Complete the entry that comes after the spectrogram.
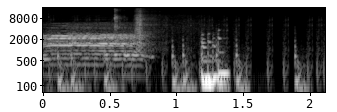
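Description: A sheep in Age of Empires II gives one loud, clear bleat with a harmonic, wavering tone, followed by game sound effects and a few short clicks.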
